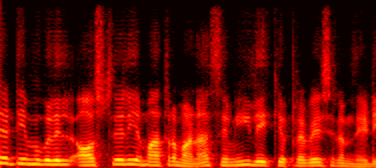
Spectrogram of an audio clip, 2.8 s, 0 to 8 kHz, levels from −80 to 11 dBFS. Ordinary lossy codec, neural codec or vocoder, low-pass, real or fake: none; codec, 16 kHz, about 1 kbps, DyCAST, with the encoder's durations; none; fake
